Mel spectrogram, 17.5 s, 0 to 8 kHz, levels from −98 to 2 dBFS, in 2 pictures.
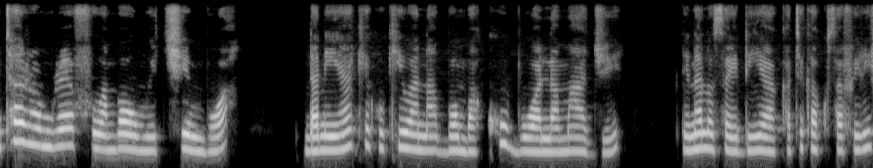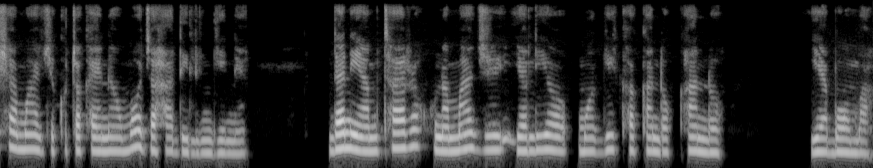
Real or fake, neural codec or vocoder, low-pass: real; none; 7.2 kHz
